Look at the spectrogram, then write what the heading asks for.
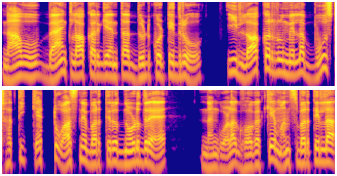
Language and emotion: Kannada, disgusted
